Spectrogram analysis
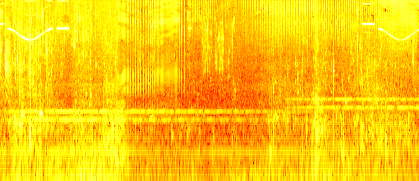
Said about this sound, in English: This is what it sounds like underwater.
